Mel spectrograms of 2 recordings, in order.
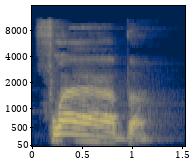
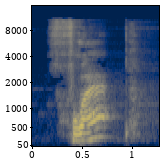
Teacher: when it ends in B the vowel will be longer when it ends in P the vowel is going to be shorter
